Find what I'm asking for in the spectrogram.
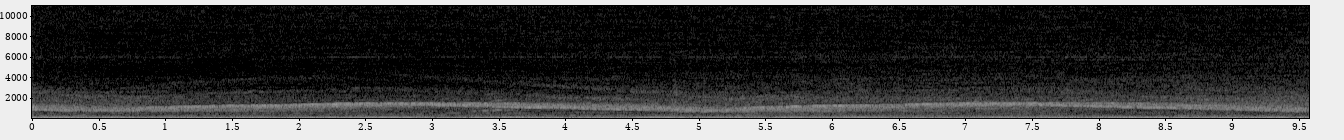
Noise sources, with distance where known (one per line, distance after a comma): siren, far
